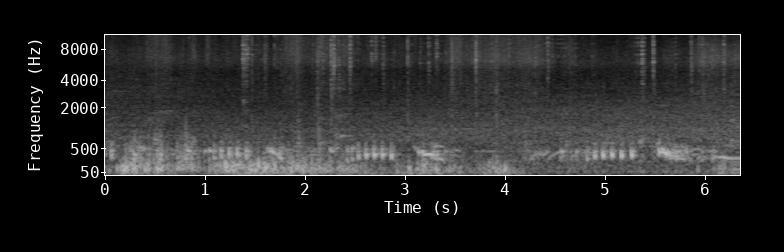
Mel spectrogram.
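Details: Kept pigeons cooing: several low pulsed, throaty coo phrases in quick runs, rising and falling, with rustling and handling noise and some wing flutter in the background.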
